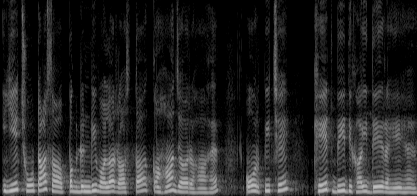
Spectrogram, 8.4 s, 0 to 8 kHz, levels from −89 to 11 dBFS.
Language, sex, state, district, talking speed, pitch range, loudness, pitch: Maithili, female, Bihar, Araria, 130 wpm, 190-230 Hz, -24 LUFS, 205 Hz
